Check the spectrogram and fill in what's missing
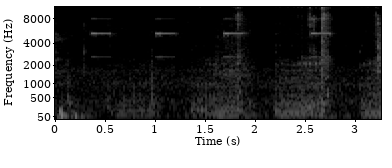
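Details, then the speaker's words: Spectra Synergy Gold electric breast pump on the right side, massage mode, lowest cycle setting: soft low motor hum rising and falling in repeating cycles with faint clicks, very quiet. "goes as high as five and again even on five it's still pretty quiet this is the massage mode and this is on the lowest cycle"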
